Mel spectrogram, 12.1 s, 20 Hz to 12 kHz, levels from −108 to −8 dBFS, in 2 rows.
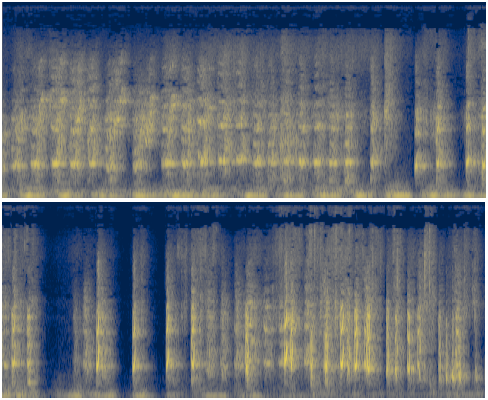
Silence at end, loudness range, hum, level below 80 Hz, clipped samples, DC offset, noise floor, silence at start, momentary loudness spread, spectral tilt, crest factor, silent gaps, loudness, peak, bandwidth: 0.05 s; 6 LU; none; -46 dBFS; under 0.1%; under 0.1%; -53 dBFS; 0 s; 11 LU; -4.5 dB/octave; 22 dB; none; -31 LUFS; -10 dBFS; 11.5 kHz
